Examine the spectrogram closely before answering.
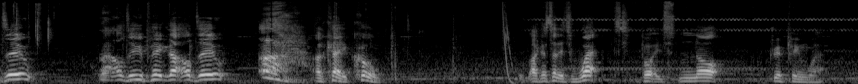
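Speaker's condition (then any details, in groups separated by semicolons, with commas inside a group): No condition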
